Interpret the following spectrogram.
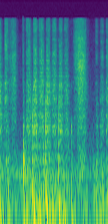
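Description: White coloured pencil rubbing on a paper tile in quick, even back-and-forth strokes, faint, pausing briefly near the end.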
